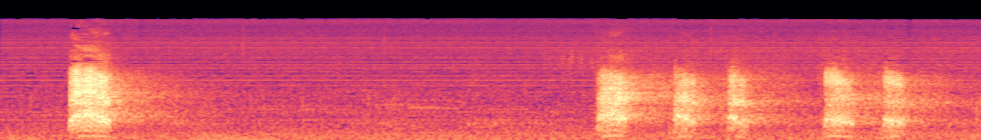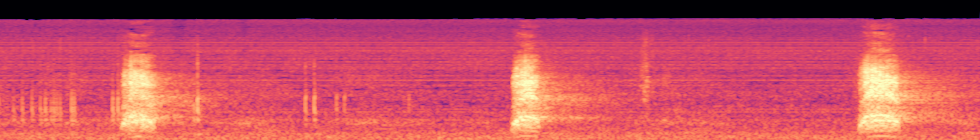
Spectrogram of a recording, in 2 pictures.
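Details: Roe deer doe, watchful with her fawn, gives loud hoarse barks at irregular intervals, broken by a quick run of five shorter, softer barks in the middle.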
